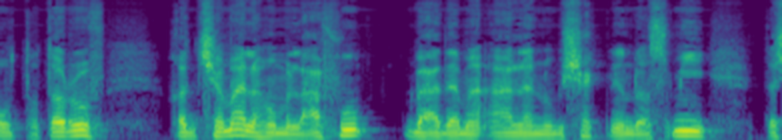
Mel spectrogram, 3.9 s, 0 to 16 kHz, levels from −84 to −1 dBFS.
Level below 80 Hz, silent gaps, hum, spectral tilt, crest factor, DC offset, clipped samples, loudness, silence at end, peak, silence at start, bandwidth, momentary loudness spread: -44 dBFS; none; none; -5 dB/octave; 16 dB; under 0.1%; under 0.1%; -19 LUFS; 0 s; -2 dBFS; 0 s; 16 kHz; 6 LU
